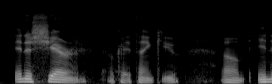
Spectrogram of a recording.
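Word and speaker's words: Inisherin: banshees of bans oh I said it wrong in a Sharon okay thank you um in a Sharon but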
